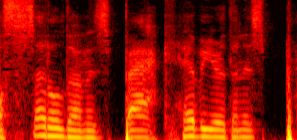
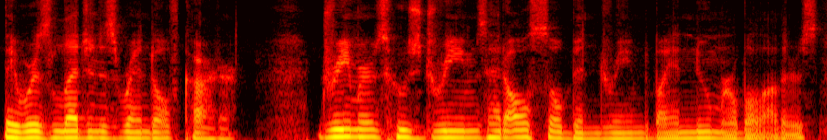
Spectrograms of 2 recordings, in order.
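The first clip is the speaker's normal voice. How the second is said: ordinary delivery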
